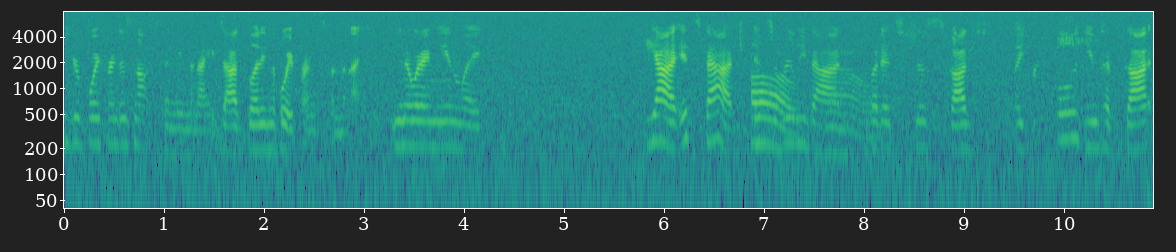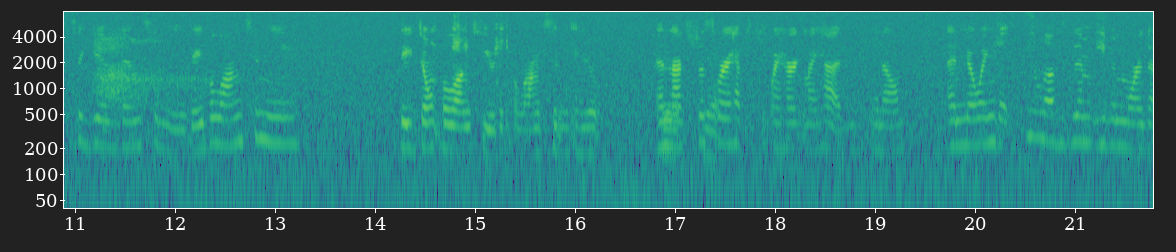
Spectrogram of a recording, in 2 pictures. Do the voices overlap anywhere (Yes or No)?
Yes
